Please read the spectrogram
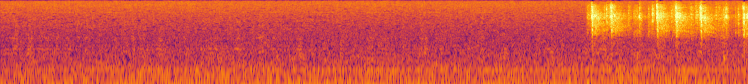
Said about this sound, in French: Elle tape à la machine. Répétez, Marie est secrétaire et elle a une machine à écrire.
